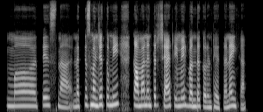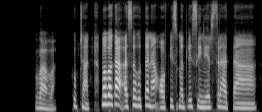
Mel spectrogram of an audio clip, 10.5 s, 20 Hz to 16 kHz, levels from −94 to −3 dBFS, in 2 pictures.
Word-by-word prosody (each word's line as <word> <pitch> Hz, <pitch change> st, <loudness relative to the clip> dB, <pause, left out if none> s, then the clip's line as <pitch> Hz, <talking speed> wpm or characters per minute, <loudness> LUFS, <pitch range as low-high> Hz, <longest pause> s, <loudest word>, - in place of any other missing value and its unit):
मग 225 Hz, 0 st, -3 dB
तेच 250 Hz, -1 st, -2 dB
ना. 185 Hz, -3 st, -5 dB
नक्कीच 215 Hz, +6 st, -2 dB
म्हणजे 260 Hz, 0 st, +4 dB
तुम्ही 270 Hz, +3 st, +1 dB, 0.3 s
कामानंतर 245 Hz, +2 st, +3 dB
चॅट 230 Hz, +1 st, +3 dB
ईमेल 235 Hz, +2 st, 0 dB
बंद 220 Hz, -1 st, +1 dB
करून 190 Hz, -1 st, -4 dB
ठेवता, 175 Hz, -2 st, -7 dB
नाही 225 Hz, +4 st, +2 dB
का? 135 Hz, -, -8 dB, 1.1 s
वाह, 160 Hz, -3 st, -2 dB
वाह! 125 Hz, 0 st, -10 dB, 0.4 s
खूप 225 Hz, -4 st, -10 dB
छान. 145 Hz, -, -2 dB, 0.3 s
मग 280 Hz, -, +6 dB
बघा 285 Hz, -1 st, +9 dB, 0.2 s
असं 255 Hz, +6 st, +1 dB
होतं 250 Hz, +2 st, 0 dB
ना, 210 Hz, -2 st, +1 dB, 0.2 s
ऑफिसमधले 205 Hz, +1 st, -4 dB
सीनियर्स 180 Hz, -2 st, -2 dB
राहता 160 Hz, -4 st, -2 dB
220 Hz, 150 wpm, -26 LUFS, 180-245 Hz, 1.1 s, बघा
